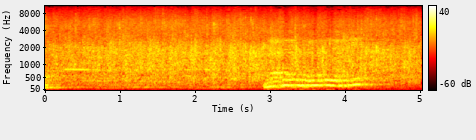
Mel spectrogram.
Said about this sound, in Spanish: Recuerden, apreciados estudiantes, que ante cualquier situación, este grupo de estudiantes será su mano derecha a lo largo de este año escolar. Regalémosle, antes de que regresen a sus puestos, un fuerte aplauso, por favor.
